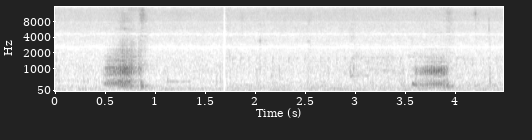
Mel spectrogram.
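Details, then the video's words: Panda, a kitten, hiccuping: two short, soft, jerky bursts roughly three seconds apart, against a quiet indoor background. "Kitten Panda has hiccups"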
